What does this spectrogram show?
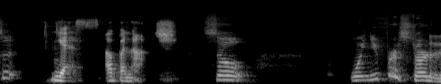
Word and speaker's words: UPANOTCH: definitely so when it comes to is it up a notch is how you pronounce it yes up a notch so when you first started it did you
